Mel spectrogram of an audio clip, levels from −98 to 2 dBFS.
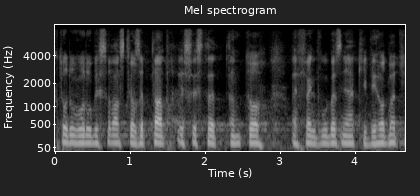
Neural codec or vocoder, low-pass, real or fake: codec, 44.1 kHz, 2.6 kbps, SNAC; 7.2 kHz; fake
